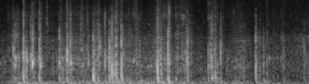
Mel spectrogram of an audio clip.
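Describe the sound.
Horse hooves clip-clop at a walk: many sharp knocks on a hard surface in an uneven, unhurried rhythm, fairly loud and without voices.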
